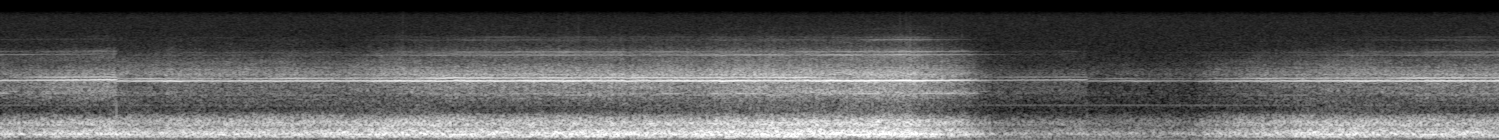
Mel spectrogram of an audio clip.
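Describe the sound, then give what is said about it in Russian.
Turboprop aircraft engines running: a loud, steady roar with a high, sustained whine. The roar drops briefly partway through and then rises again. No voices are heard. “Разрешен запуск моторов. Заработали турбовинтовые двигатели.”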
